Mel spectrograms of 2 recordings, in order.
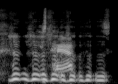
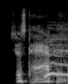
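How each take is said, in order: First: Said in the usual way. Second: Much higher, squeaky, thin. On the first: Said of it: "repeated line". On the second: Shown as a demonstration. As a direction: squeak it up high. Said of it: "repeated line, high".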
